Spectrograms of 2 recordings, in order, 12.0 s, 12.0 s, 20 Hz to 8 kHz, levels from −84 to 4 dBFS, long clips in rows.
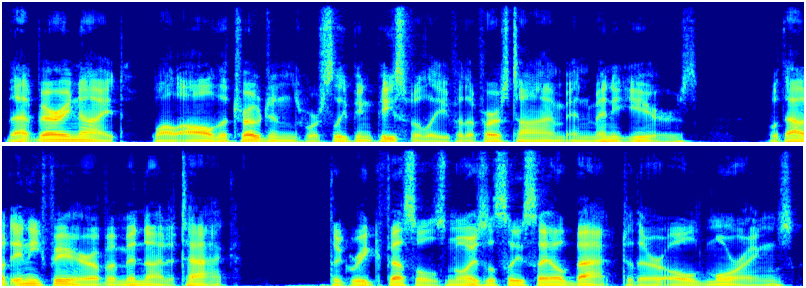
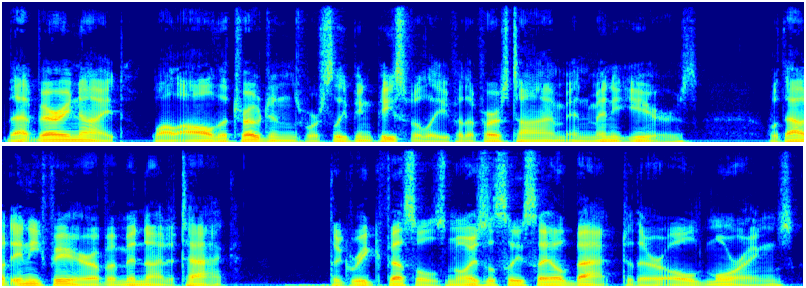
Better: second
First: noise reduction (neural mask model Resemble Enhance denoiser)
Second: none

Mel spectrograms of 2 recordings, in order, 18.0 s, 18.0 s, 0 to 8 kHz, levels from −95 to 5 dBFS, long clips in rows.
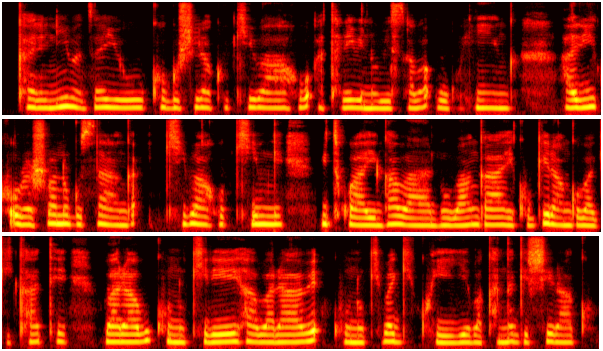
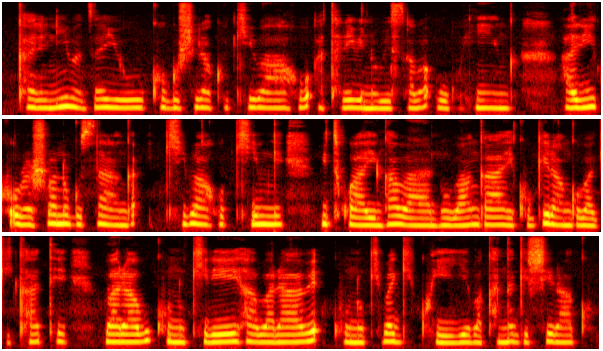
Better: second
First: noise reduction (neural mask model Resemble Enhance denoiser)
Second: none

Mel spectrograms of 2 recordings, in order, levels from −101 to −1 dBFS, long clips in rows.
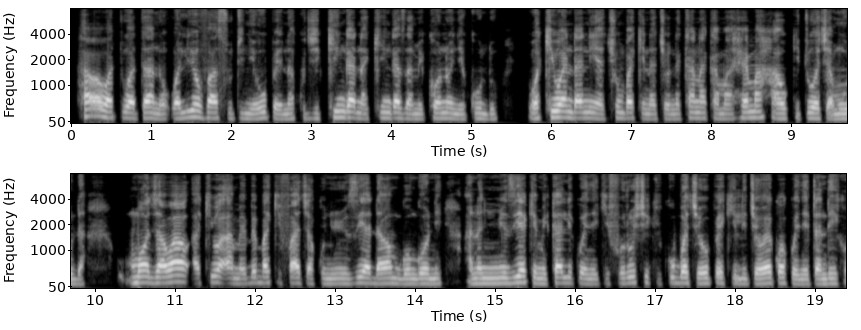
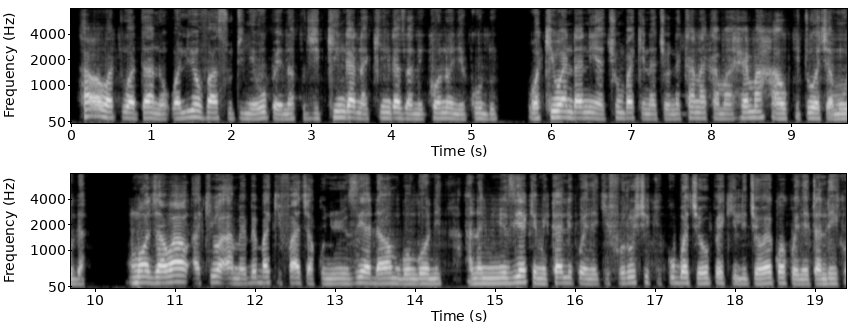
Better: first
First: none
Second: noise reduction (neural mask model Resemble Enhance denoiser)

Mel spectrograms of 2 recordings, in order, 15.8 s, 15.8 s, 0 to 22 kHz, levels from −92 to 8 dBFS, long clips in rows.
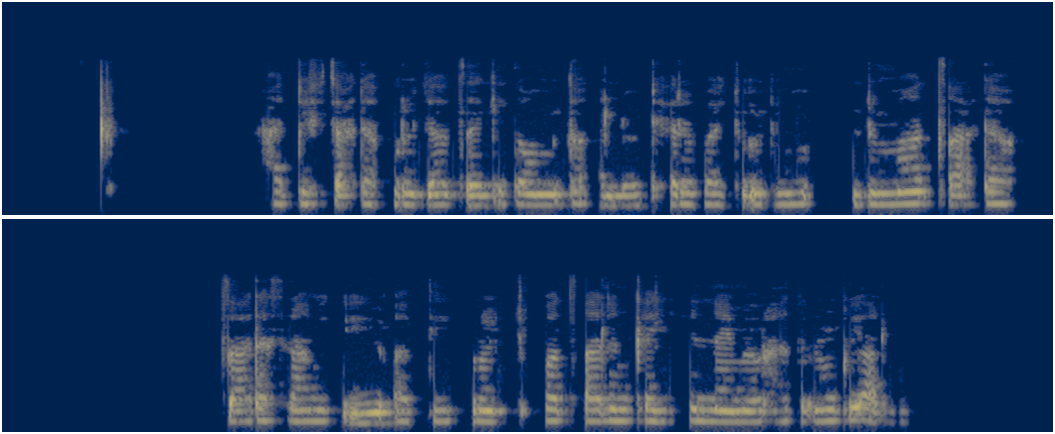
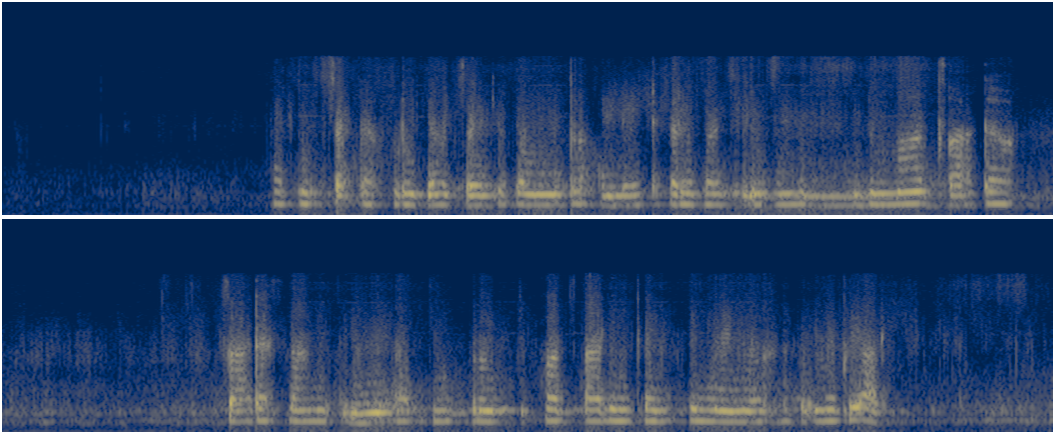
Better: first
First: none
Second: noise reduction (neural separator model SepFormer DNS4)

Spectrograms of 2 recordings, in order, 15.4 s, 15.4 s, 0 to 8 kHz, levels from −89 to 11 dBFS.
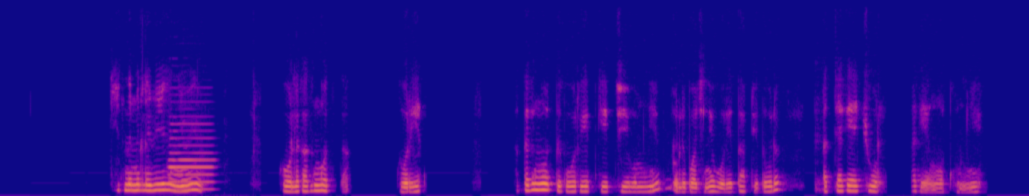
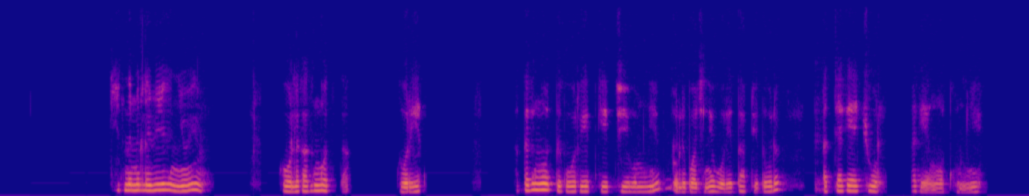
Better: second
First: background sound (Wind instrument, woodwind instrument); 7 dB below the speech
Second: none

